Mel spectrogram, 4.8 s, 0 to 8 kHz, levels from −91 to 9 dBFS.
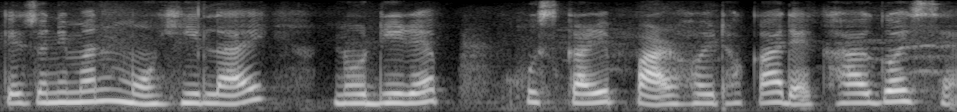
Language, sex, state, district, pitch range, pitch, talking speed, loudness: Assamese, female, Assam, Kamrup Metropolitan, 245-275 Hz, 255 Hz, 115 wpm, -16 LUFS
